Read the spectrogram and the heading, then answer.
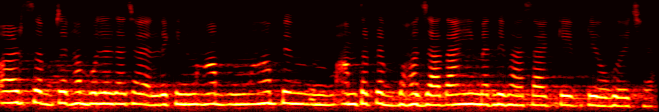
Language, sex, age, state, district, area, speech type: Maithili, female, 30-45, Bihar, Purnia, rural, spontaneous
